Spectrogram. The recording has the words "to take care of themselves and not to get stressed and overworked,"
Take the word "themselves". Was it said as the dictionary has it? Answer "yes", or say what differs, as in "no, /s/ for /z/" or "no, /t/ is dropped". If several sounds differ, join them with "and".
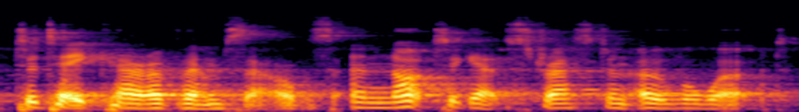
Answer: yes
